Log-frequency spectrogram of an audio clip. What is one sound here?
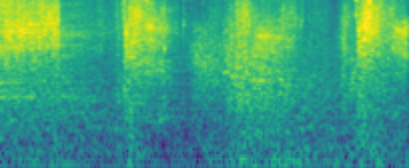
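A sword slashes and strikes a creature.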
